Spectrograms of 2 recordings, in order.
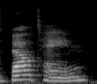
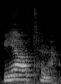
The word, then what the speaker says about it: Beltane: sin right but belt is always said as belt when it's not. It's actually pronounced Balta.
